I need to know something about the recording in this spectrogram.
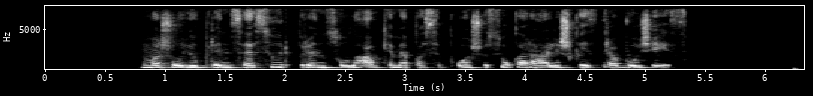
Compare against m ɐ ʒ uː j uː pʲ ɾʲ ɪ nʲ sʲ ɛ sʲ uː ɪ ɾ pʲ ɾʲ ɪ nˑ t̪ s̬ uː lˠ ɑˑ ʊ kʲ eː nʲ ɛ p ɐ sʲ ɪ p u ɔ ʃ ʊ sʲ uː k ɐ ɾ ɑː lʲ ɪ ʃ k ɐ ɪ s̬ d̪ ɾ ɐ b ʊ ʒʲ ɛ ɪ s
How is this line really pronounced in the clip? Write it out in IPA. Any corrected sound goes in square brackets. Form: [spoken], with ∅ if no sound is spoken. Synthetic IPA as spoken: m ɐ ʒ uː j uː pʲ ɾʲ ɪ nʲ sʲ ɛ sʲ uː ɪ ɾ pʲ ɾʲ ɪ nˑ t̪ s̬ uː lˠ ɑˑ ʊ kʲ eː [mʲ] ɛ p ɐ sʲ ɪ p u ɔ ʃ ʊ sʲ uː k ɐ ɾ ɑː lʲ ɪ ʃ k ɐ ɪ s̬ d̪ ɾ ɐ b ʊ ʒʲ ɛ ɪ s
